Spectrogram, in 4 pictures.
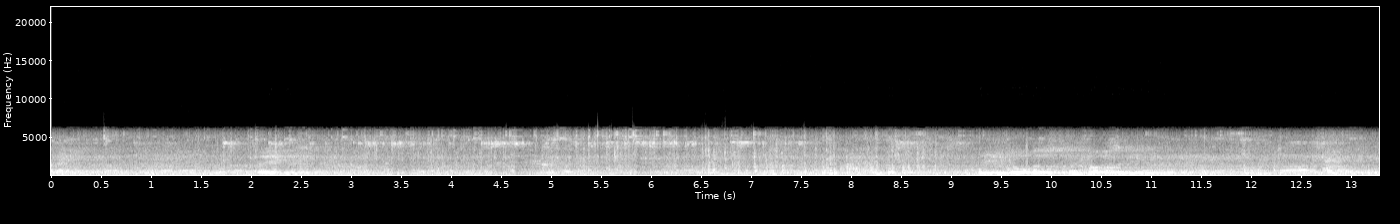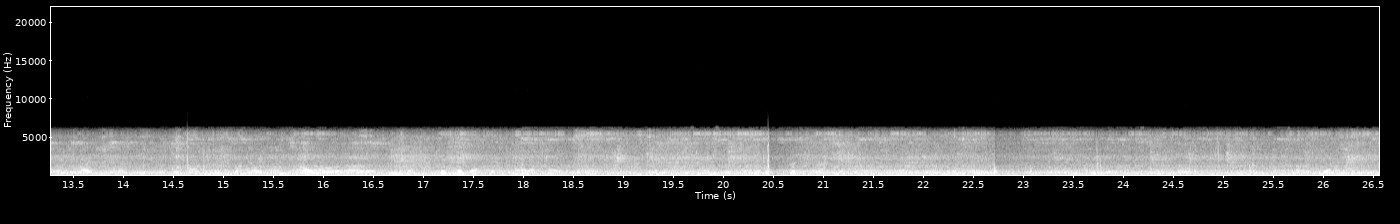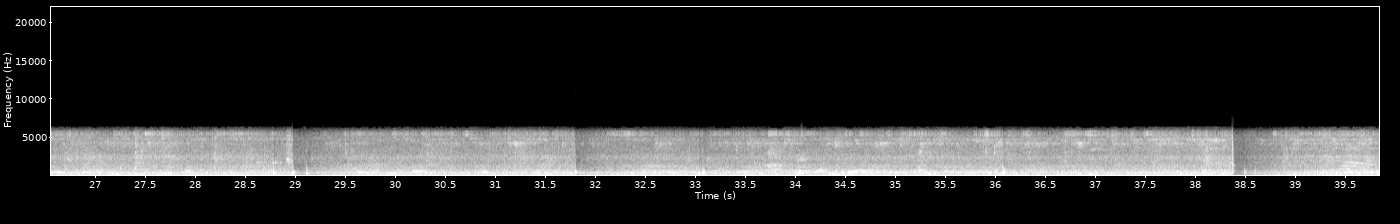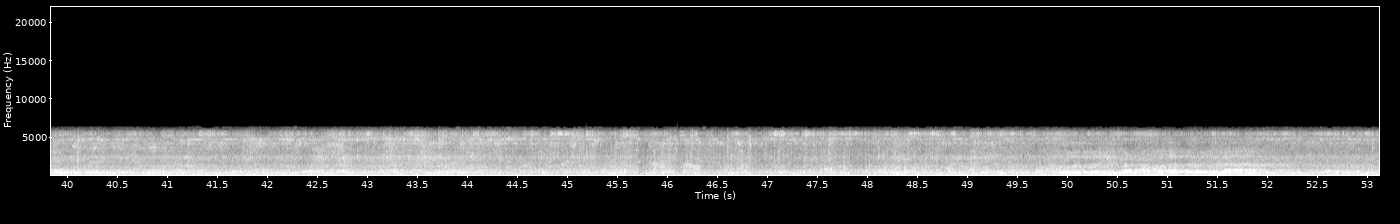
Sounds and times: Clip-clop: 0:00.4 - 0:10.0, 0:11.4 - 0:53.1.

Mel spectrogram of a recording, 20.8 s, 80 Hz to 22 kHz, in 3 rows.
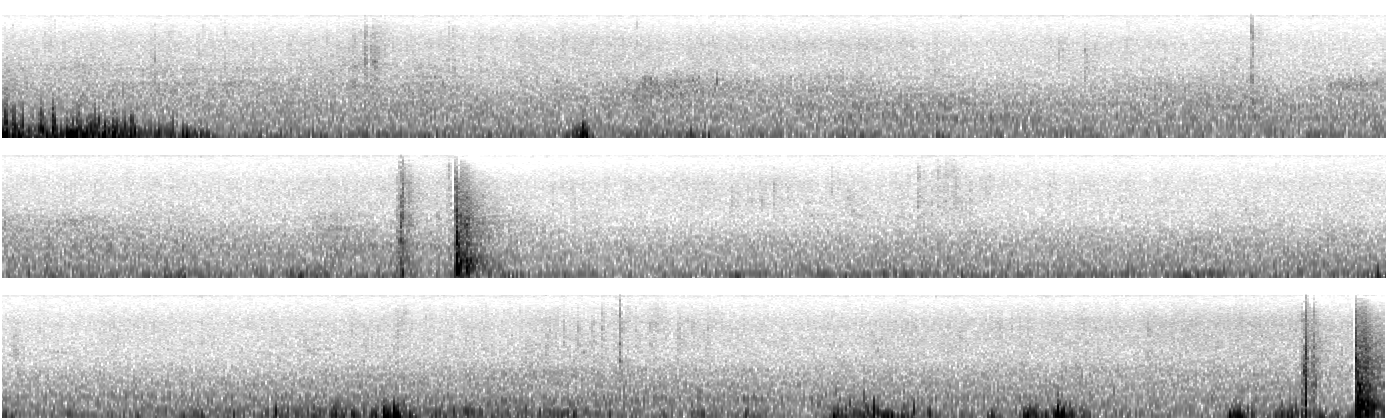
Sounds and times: Arrow: 0:08.9 - 0:09.6, 0:20.3 - 0:20.7.

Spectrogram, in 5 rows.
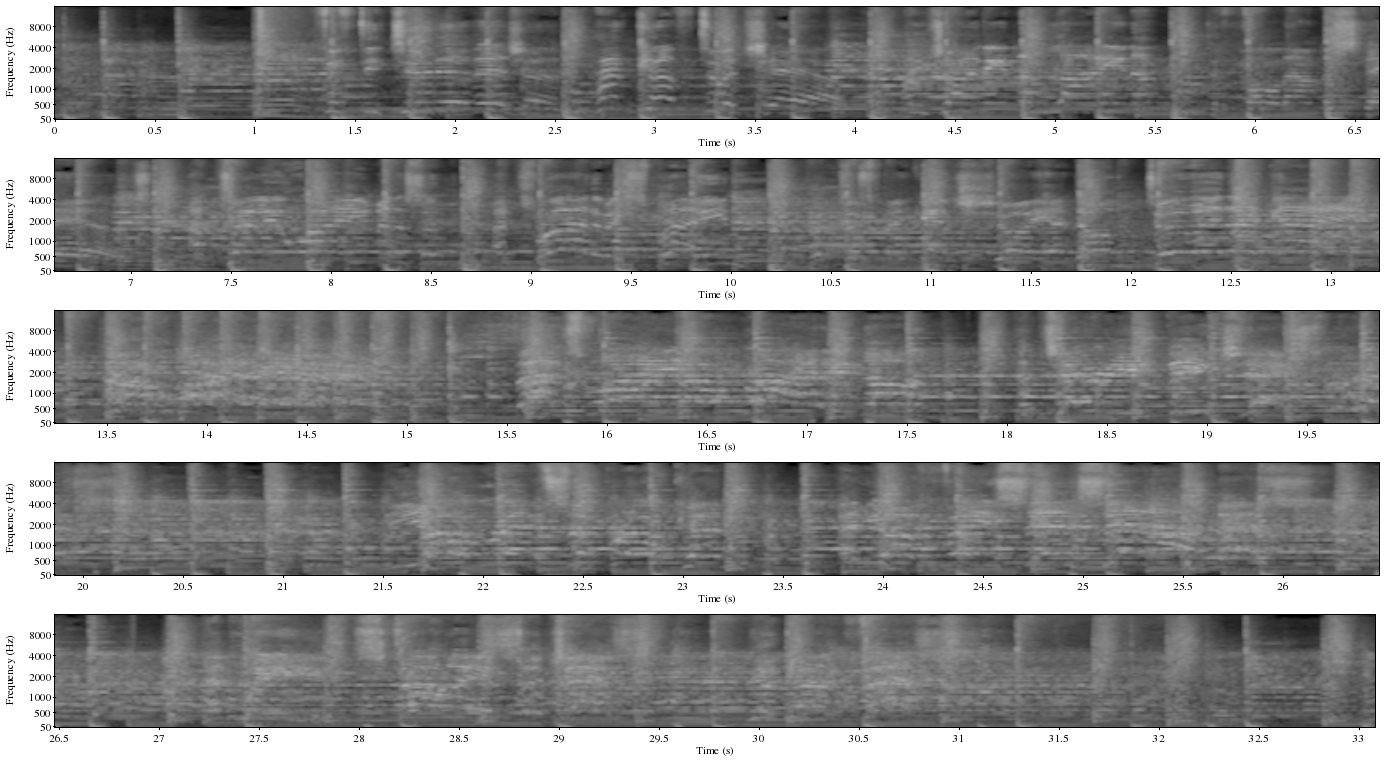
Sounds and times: Music: 0:00.0 - 0:33.0.

